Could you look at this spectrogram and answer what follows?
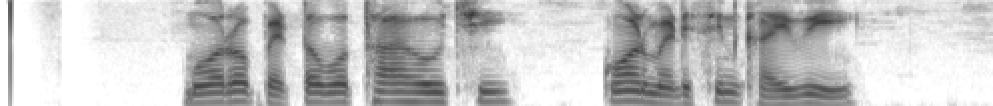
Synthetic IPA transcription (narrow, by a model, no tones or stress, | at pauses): mɔɾɔpɛʈɔbɔt̪ʰaɦowt͡ʃʰi | kɔɳmɛɖisinkʰajwi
